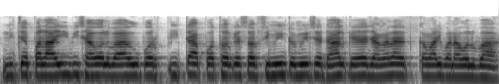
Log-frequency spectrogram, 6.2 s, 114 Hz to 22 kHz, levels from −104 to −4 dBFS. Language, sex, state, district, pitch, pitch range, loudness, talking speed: Bhojpuri, male, Bihar, Muzaffarpur, 200 Hz, 195-200 Hz, -16 LUFS, 175 wpm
